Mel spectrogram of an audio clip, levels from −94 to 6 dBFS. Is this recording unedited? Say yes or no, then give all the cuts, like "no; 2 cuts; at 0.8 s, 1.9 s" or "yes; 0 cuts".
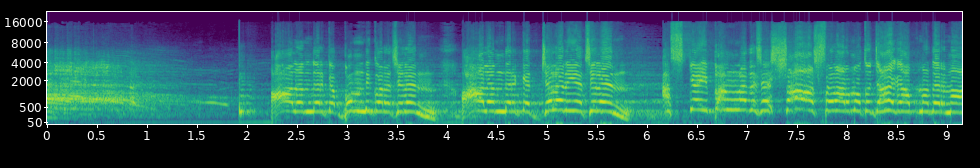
no; 1 cut; at 1.9 s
